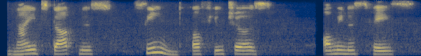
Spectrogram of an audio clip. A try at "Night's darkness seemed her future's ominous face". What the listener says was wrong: very often uh you you accent a word that does not need to be accented.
